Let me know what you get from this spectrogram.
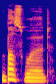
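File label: "buzzword", English, British English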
